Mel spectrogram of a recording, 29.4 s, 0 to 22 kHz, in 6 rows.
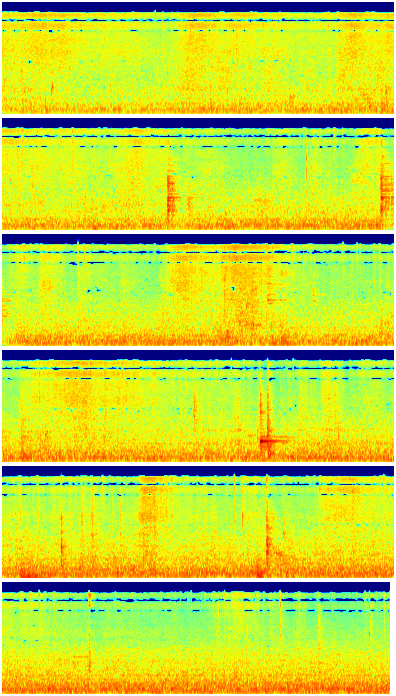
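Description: Vegetables blanching in water boiling in a carbon-steel wok over a gas wok burner: a steady rush of flame and bubbling, broken by a few sharp metal clinks of a utensil against the wok, the loudest about 18 seconds in. Near the end a wire strainer scrapes through the wok, lifting out the cabbage.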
